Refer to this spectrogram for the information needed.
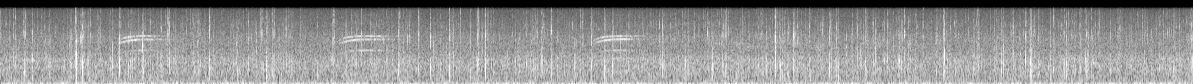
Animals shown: Hermit Thrush (Catharus guttatus)

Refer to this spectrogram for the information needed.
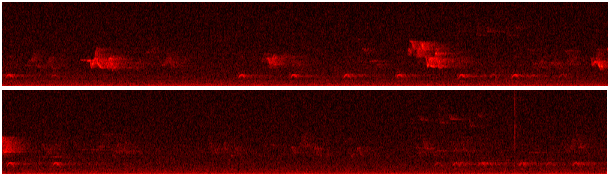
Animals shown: American Crow (Corvus brachyrhynchos)
Red-eyed Vireo (Vireo olivaceus)
Blackburnian Warbler (Setophaga fusca)

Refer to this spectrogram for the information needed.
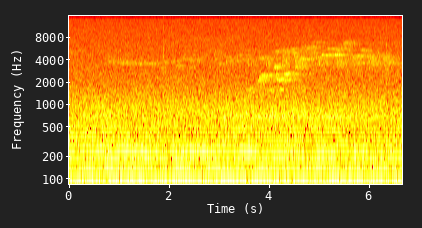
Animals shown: Winter Wren (Troglodytes hiemalis)
Black-throated Green Warbler (Setophaga virens)
Ovenbird (Seiurus aurocapilla)
Swainson's Thrush (Catharus ustulatus)

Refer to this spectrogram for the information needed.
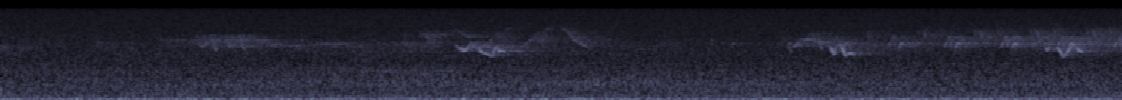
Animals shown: Chestnut-sided Warbler (Setophaga pensylvanica)
Red-eyed Vireo (Vireo olivaceus)
Ovenbird (Seiurus aurocapilla)

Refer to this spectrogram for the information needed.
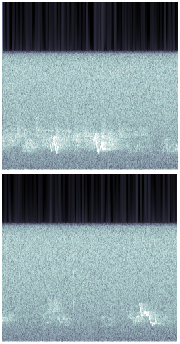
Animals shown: Red-eyed Vireo (Vireo olivaceus)
Ovenbird (Seiurus aurocapilla)

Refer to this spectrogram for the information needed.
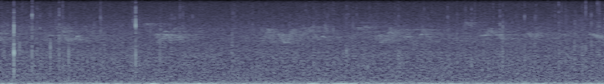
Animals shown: Red-eyed Vireo (Vireo olivaceus)

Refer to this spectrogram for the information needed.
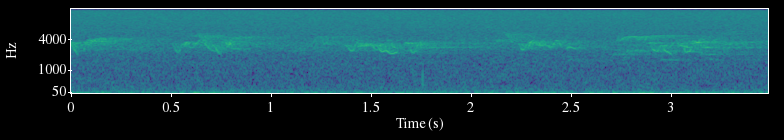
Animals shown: Red-eyed Vireo (Vireo olivaceus)
Eastern Wood-Pewee (Contopus virens)

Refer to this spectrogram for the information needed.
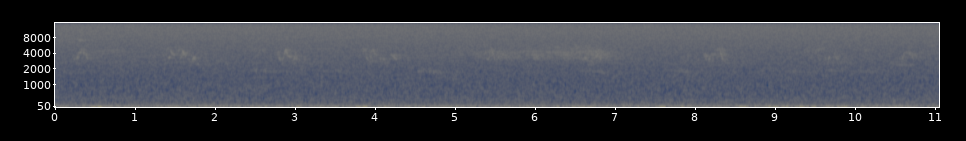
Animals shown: Blue Jay (Cyanocitta cristata)
Ovenbird (Seiurus aurocapilla)
Red-eyed Vireo (Vireo olivaceus)

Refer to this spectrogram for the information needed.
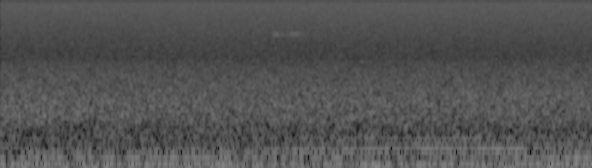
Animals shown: Black-throated Green Warbler (Setophaga virens)

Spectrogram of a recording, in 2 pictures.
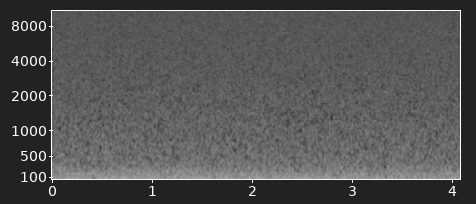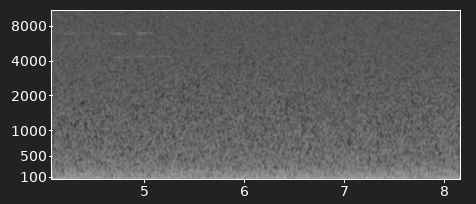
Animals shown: Golden-crowned Kinglet (Regulus satrapa)

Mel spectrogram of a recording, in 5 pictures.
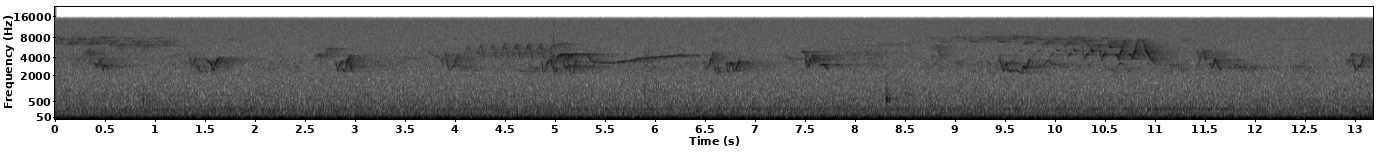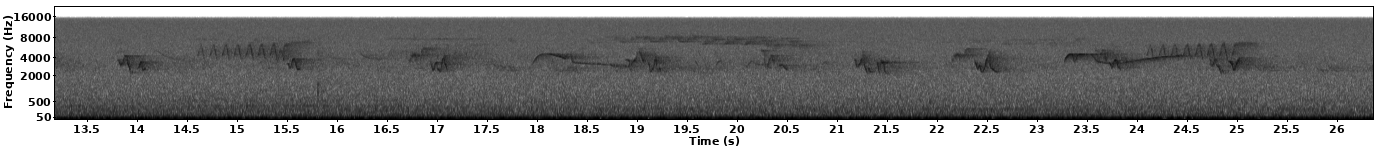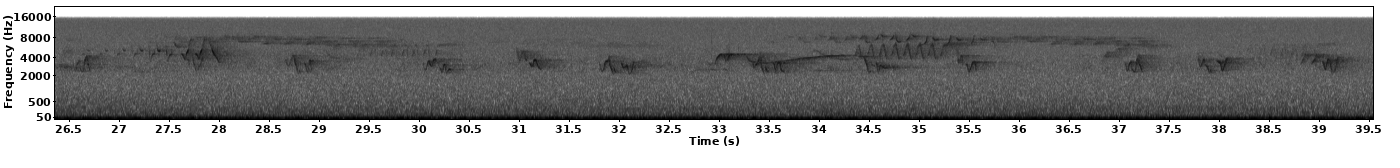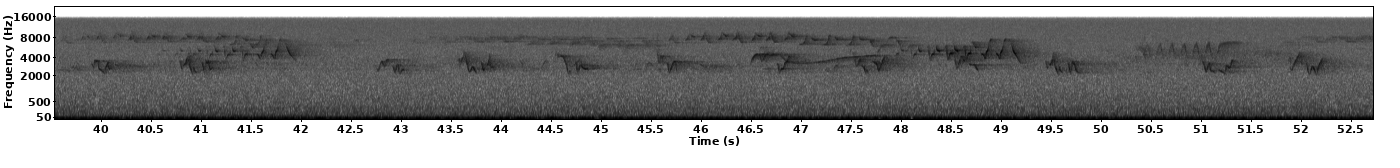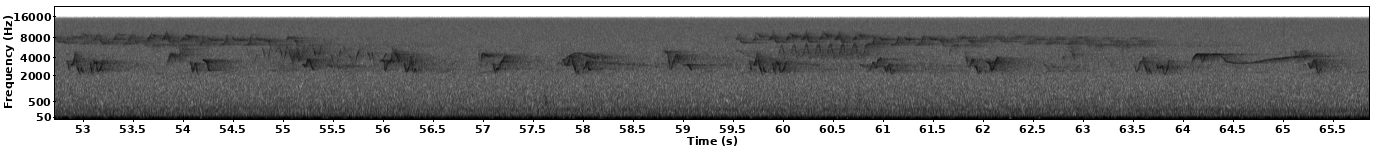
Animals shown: Chestnut-sided Warbler (Setophaga pensylvanica)
Eastern Wood-Pewee (Contopus virens)
Red-eyed Vireo (Vireo olivaceus)
unidentified call
Black-throated Blue Warbler (Setophaga caerulescens)
Black-and-white Warbler (Mniotilta varia)

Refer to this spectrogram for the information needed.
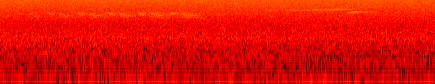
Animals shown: Ovenbird (Seiurus aurocapilla)
Black-throated Green Warbler (Setophaga virens)

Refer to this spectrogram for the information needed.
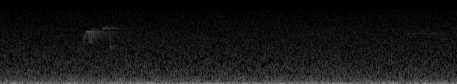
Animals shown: Acadian Flycatcher (Empidonax virescens)

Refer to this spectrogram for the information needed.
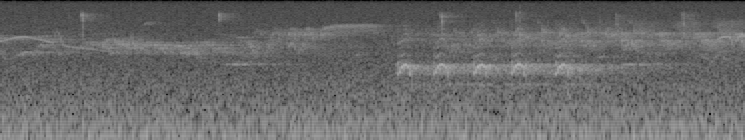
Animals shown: Ovenbird (Seiurus aurocapilla)
Eastern Wood-Pewee (Contopus virens)
American Crow (Corvus brachyrhynchos)
Veery (Catharus fuscescens)
Red-eyed Vireo (Vireo olivaceus)
Black-throated Blue Warbler (Setophaga caerulescens)
Blue Jay (Cyanocitta cristata)

